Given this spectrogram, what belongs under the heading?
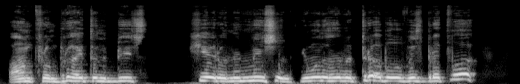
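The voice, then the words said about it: Bad fake Russian accent, aggressive. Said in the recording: “bad Russian accent that I faked ... Russian accent," and I start faking it ... kind of very aggressive”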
